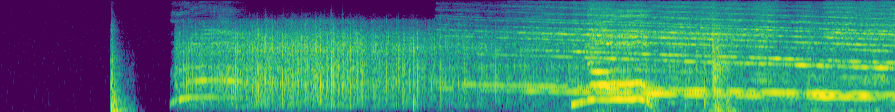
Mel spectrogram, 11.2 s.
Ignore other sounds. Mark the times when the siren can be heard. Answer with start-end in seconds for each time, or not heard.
5.4-11.1.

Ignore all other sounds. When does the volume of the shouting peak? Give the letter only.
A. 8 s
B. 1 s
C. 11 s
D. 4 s
A.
